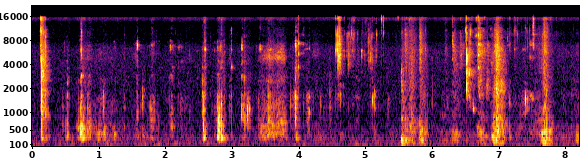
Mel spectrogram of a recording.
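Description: Close-miked chewing of a mouthful of food: irregular wet smacks and clicks of the lips and mouth, with a sharp lip smack just after the start and a busier run of mouth sounds in the second half.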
